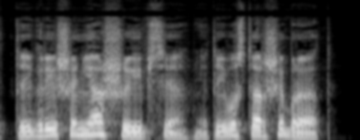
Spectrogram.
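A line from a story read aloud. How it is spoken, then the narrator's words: Deep bass voice. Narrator (Russian): Василий Петрович басистым голосом ответил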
